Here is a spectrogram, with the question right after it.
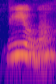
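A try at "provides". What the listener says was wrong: भी नहीं, वाई होगा, वाई वाई, तब ना वाई होगा। प्रोवाइड्स,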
